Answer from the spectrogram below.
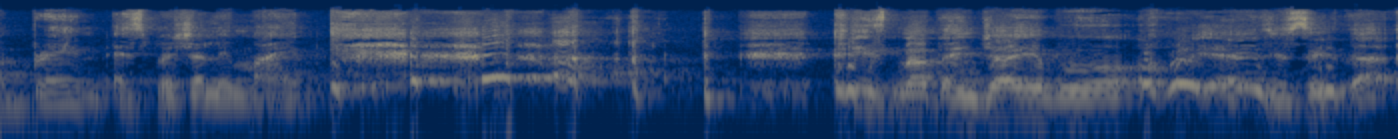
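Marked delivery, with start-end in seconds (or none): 1.6-4.2 high breathless burst of laughter; big laugh. Real, not acted. Laughs at viewer's comment. 4.3-7.0 laughing. Real, not acted. Laughing after viewer's joke.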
